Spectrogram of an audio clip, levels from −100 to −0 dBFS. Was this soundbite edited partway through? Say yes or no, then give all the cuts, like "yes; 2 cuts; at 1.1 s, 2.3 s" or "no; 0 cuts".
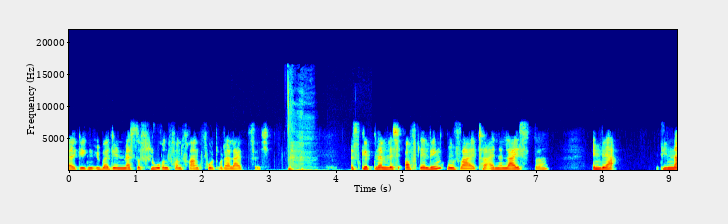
no; 0 cuts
